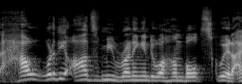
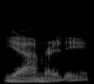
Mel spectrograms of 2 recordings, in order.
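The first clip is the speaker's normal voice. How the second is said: much lower, soft, mopey creature voice; glum octopus voice; 13 semitones lower, 23 dB quieter than usual. Acted. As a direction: voice a sulky octopus, low and quiet.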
